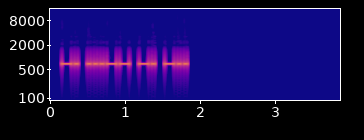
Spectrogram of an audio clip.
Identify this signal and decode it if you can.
Morse code, heard as a keyed tone, about 28 wpm, 700 Hz. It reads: N3ND
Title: Easy Call Signs Repeated 3x - 28wpm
